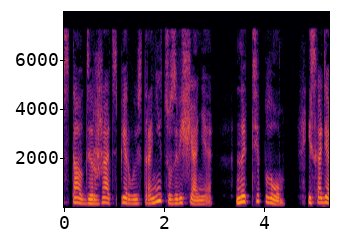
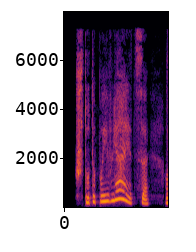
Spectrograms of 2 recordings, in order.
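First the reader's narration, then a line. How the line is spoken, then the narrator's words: Exclaiming. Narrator (Russian): воскликнула Роберта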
